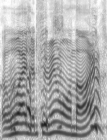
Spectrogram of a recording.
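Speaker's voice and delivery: high, loud hyped-up echo; stoned. Retold or imitated. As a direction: belt it out, buzzing and giddy. Echoes the slang, hyped.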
